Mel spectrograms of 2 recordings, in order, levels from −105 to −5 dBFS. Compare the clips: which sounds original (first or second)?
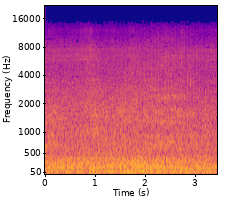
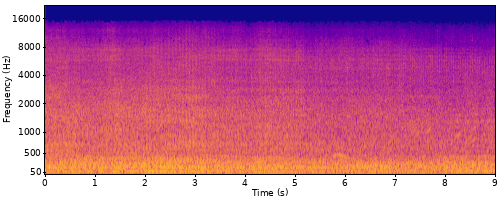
second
